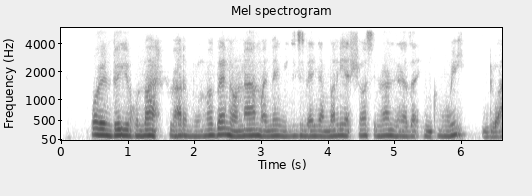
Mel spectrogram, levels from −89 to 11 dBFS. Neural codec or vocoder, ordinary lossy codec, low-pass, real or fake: codec, 16 kHz, 1 kbps, FunCodec, trained on LibriTTS, 50 frames a second; Opus, 16 kbps; 5.4 kHz; fake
